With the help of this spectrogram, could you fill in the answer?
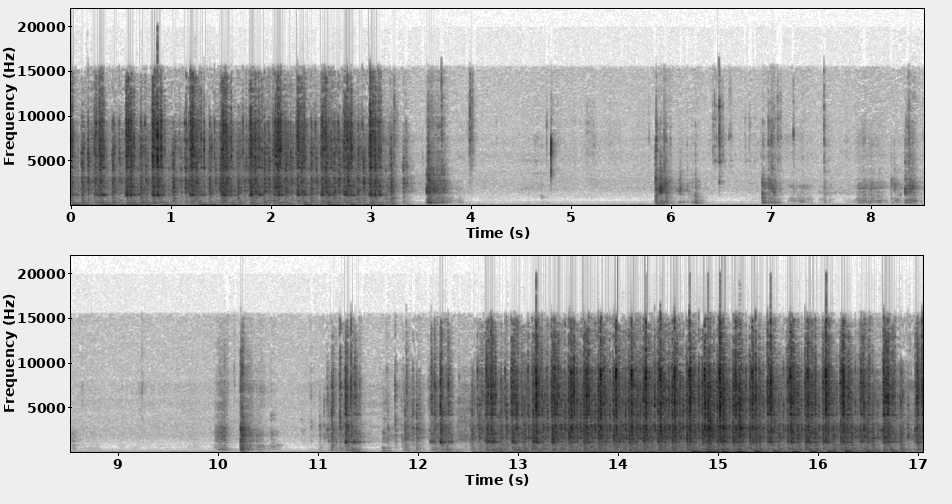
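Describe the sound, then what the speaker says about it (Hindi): A sewing machine stitching a cloth face mask runs in fast rattling bursts at the start and end, with quieter fabric handling and small clicks in the pause between. "ऊपर की तरफ से इसी में सिलाई मारेंगे।"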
